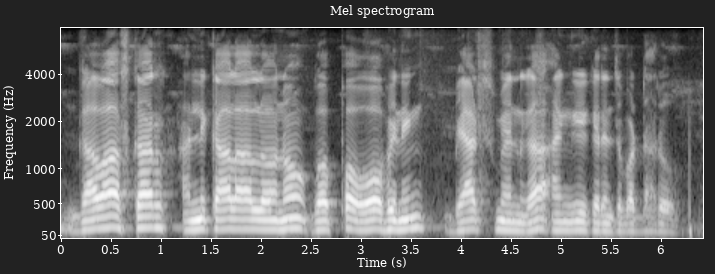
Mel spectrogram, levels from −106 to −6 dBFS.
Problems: constant background noise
